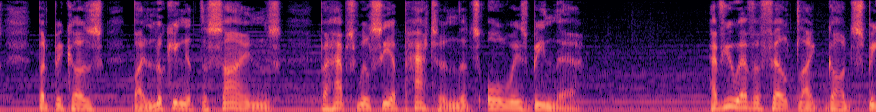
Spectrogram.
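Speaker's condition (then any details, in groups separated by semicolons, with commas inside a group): No condition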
